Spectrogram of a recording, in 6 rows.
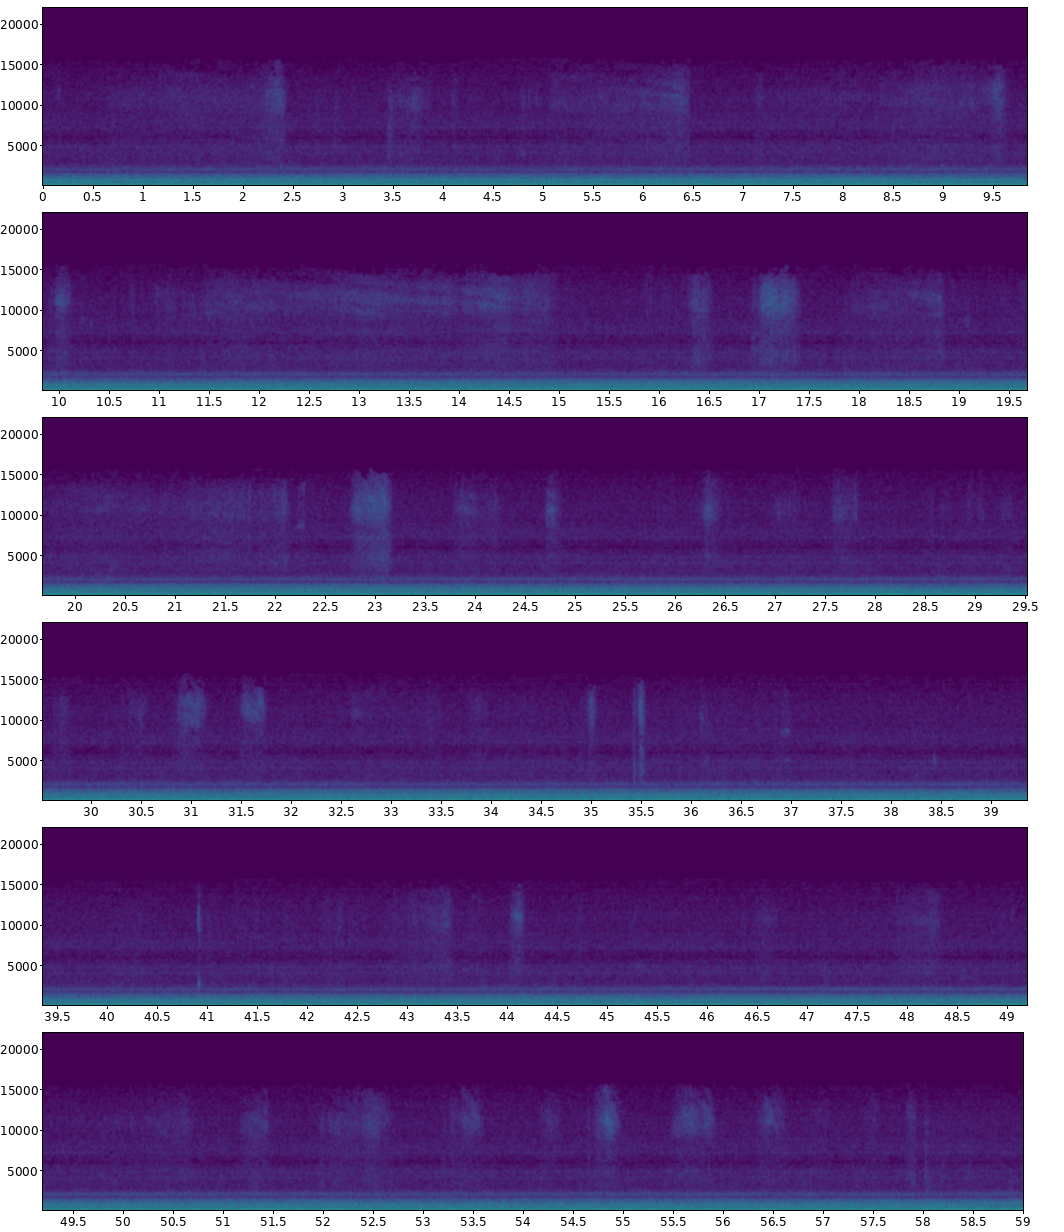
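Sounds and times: steady room hum: 0.0 - 59.0.

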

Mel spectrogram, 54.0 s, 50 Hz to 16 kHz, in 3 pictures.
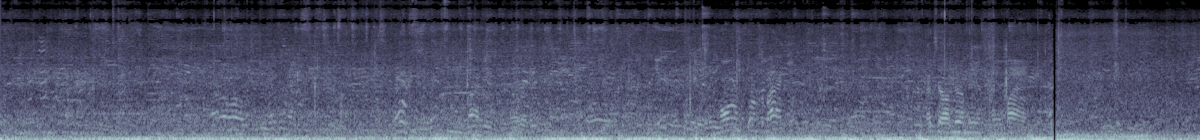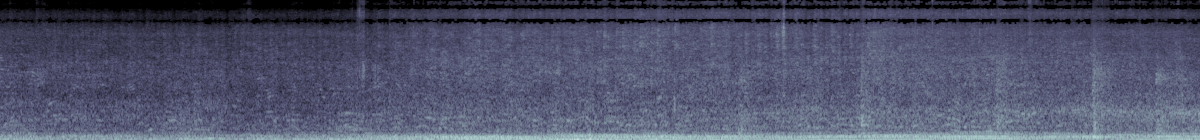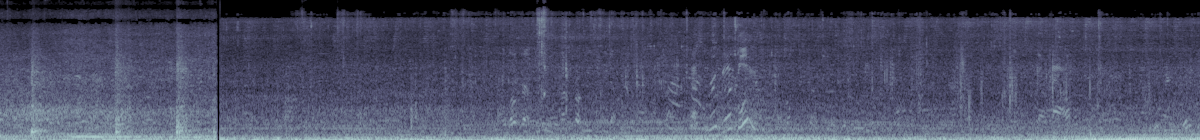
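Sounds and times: people talking in background: 0.0 - 54.0
steady low rumble: 0.0 - 54.0.

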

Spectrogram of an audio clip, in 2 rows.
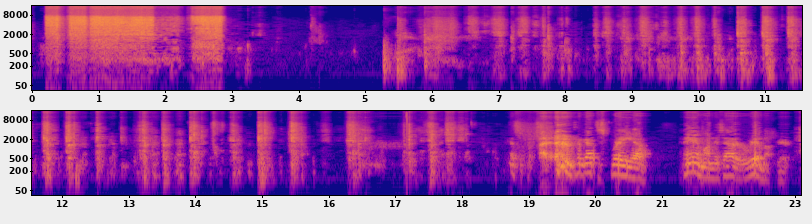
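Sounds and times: putty knife scraping: 5.8 - 18.2.

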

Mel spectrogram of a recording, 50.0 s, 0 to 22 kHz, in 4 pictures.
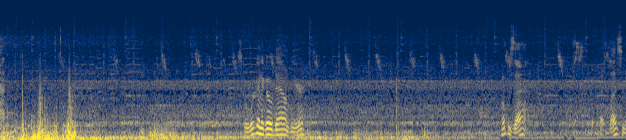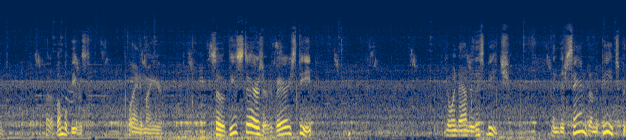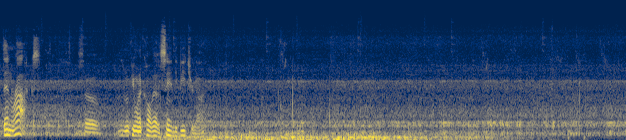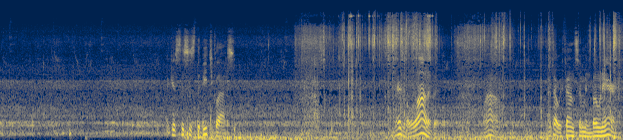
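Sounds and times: faint buzzing hum: 0.0 - 50.0
footstep on stone steps: 43.4 - 50.0
glass pieces crunching and clicking: 43.5 - 48.6.

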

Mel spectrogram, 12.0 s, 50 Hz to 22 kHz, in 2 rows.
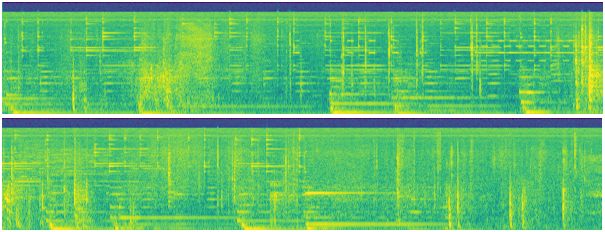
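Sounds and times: hard-soled footsteps on hard floor: 0.6 - 2.3, 5.6 - 11.9.

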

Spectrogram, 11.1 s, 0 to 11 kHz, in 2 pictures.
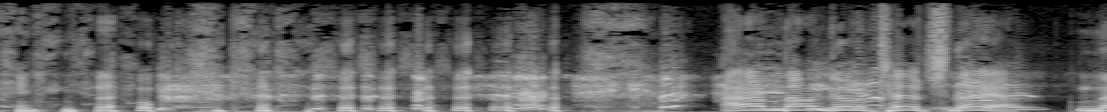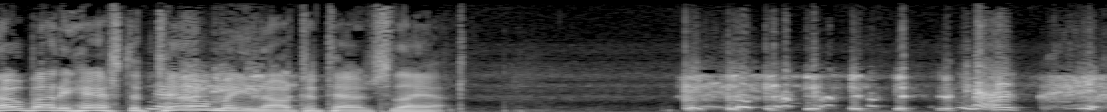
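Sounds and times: people laughing: 0.0 - 5.2, 6.2 - 7.2, 8.9 - 11.0.

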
